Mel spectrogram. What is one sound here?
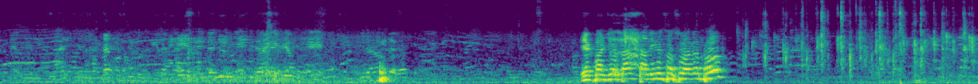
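A group of people talk and murmur close by.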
